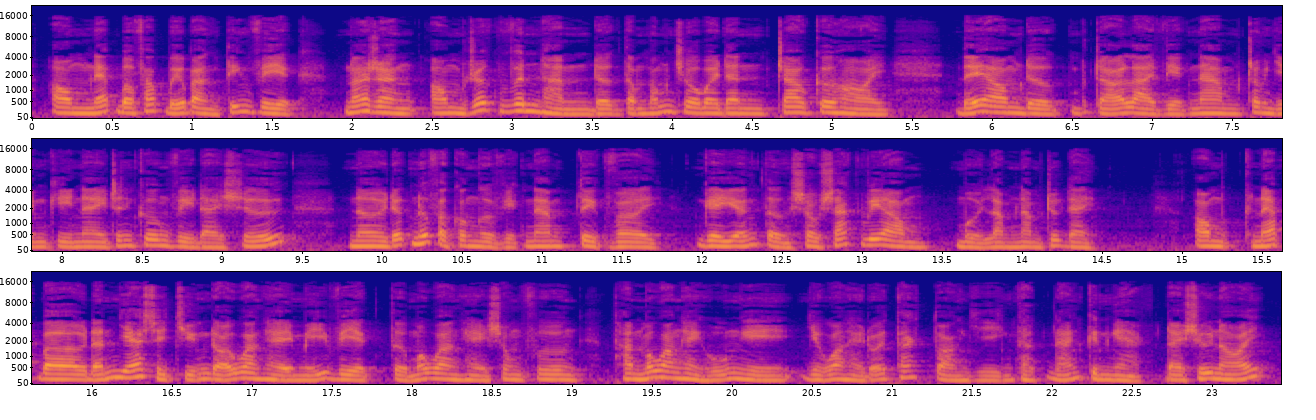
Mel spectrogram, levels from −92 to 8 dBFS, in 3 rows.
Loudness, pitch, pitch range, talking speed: -23 LUFS, 145 Hz, 130-160 Hz, 240 wpm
